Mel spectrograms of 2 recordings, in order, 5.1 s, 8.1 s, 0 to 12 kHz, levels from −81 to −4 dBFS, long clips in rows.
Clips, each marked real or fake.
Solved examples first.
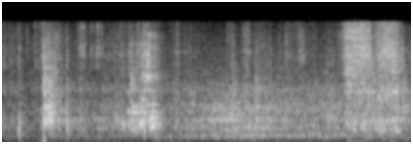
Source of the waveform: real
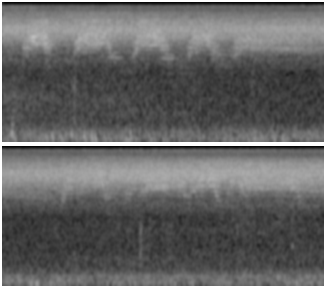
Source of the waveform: real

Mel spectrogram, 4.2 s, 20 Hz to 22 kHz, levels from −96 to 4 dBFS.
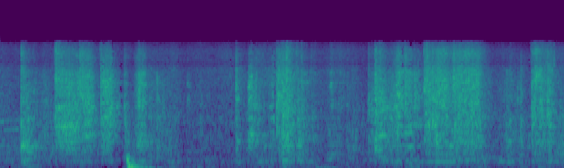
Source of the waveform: fake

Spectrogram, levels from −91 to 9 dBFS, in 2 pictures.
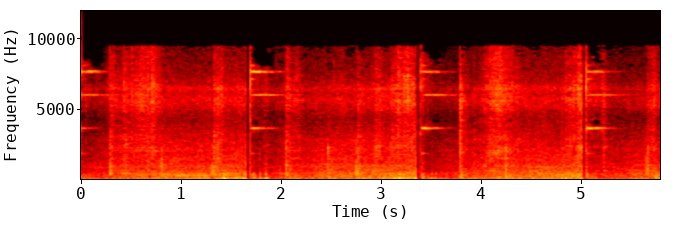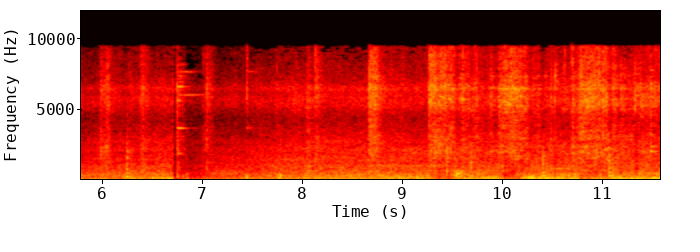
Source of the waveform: real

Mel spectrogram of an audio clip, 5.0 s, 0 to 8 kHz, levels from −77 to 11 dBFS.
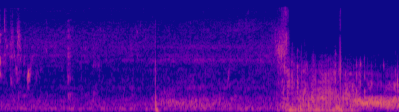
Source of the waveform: fake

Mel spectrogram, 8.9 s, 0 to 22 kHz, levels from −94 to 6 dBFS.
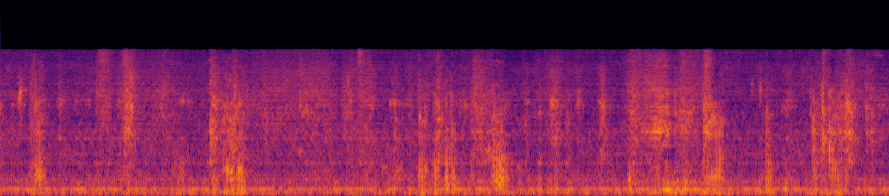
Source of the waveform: fake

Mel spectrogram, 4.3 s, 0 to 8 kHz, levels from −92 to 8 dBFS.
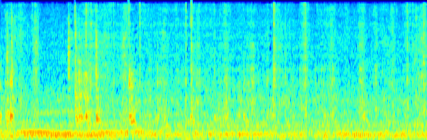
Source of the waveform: real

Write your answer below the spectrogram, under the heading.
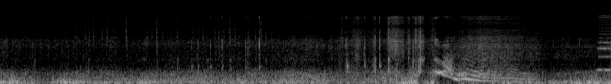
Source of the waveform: real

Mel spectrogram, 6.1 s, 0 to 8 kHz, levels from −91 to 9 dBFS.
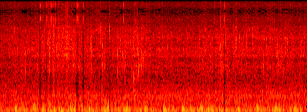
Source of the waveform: real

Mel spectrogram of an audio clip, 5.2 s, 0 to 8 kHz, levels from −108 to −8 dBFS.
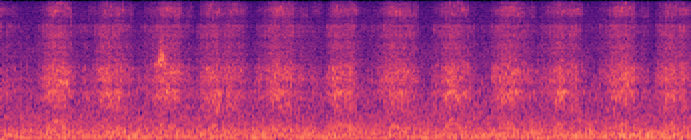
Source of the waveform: fake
